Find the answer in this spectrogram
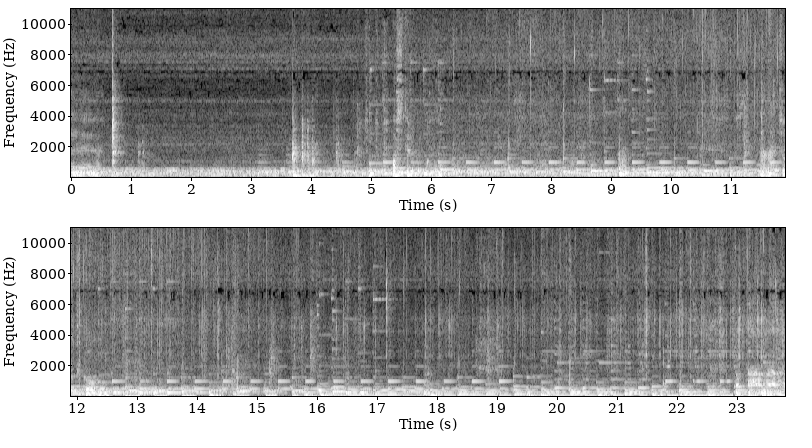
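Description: Butter sizzling and bubbling as it melts in a little salad oil in a nonstick frying pan, under steady background music.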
